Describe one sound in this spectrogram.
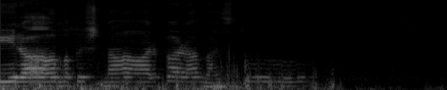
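A man chants in a steady, sung voice close to a microphone.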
